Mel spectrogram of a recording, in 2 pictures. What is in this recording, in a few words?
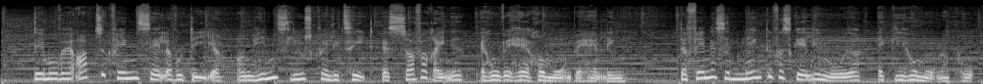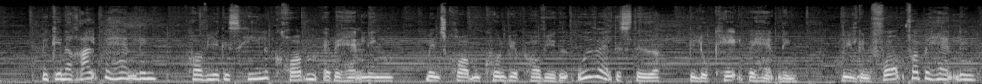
Dansk Medical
